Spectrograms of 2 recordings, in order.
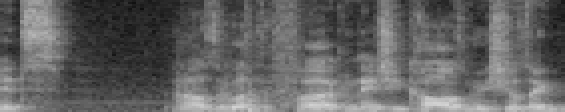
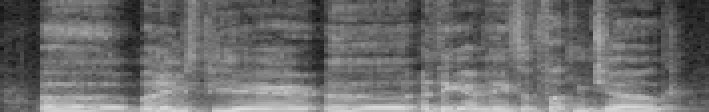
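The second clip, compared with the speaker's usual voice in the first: high, teasing, mocking parody voice; 6 semitones higher, 3 dB louder than usual. Retelling how his girlfriend imitates his voice: imitating her impression of him. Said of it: "whenever she imitates my voice".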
